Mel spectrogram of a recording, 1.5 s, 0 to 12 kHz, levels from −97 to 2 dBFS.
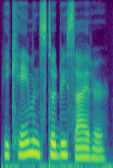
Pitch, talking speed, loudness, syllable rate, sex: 170 Hz, 240 wpm, -14 LUFS, 5.5 syllables/s, female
